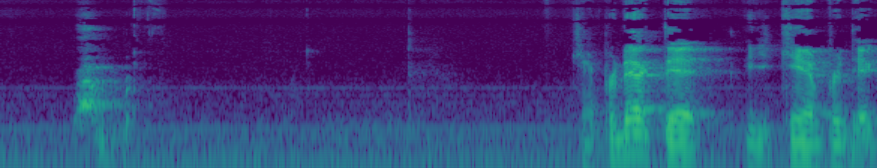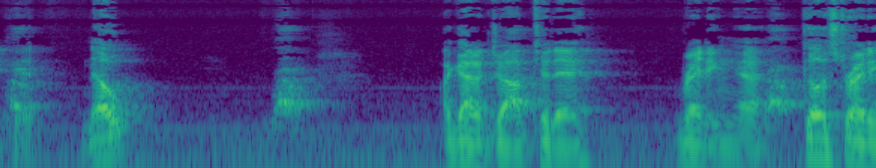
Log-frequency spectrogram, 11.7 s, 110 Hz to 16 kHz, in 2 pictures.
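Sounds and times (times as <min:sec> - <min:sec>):
low steady hum: 0:00.0 - 0:11.6
dog barking: 0:00.5 - 0:00.9, 0:05.9 - 0:06.2, 0:07.6 - 0:08.0, 0:11.0 - 0:11.3
dog yelping: 0:00.5 - 0:00.9, 0:07.7 - 0:08.0, 0:11.0 - 0:11.2
speech: 0:03.9 - 0:06.8, 0:08.8 - 0:11.6.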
